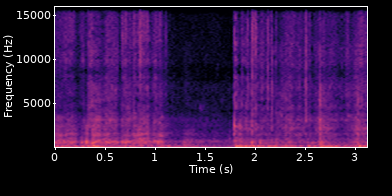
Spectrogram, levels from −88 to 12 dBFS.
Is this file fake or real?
fake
